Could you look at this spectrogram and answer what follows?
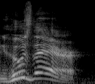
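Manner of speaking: high, loud shouting yell. Voicing robed figures who emerge from the largest building: shouting. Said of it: "and just are shouting".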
